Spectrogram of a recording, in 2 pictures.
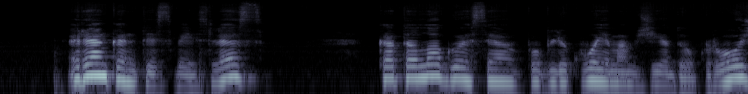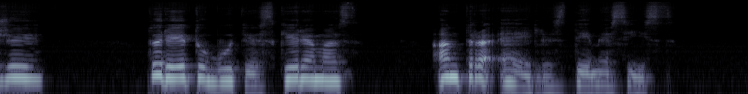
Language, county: Lithuanian, Marijampolė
